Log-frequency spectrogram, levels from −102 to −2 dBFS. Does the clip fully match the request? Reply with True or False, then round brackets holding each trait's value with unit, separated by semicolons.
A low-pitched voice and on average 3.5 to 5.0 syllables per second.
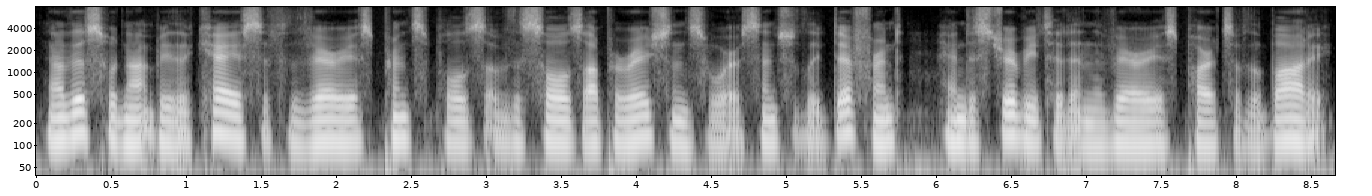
False (115 Hz; 5.4 syllables/s)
